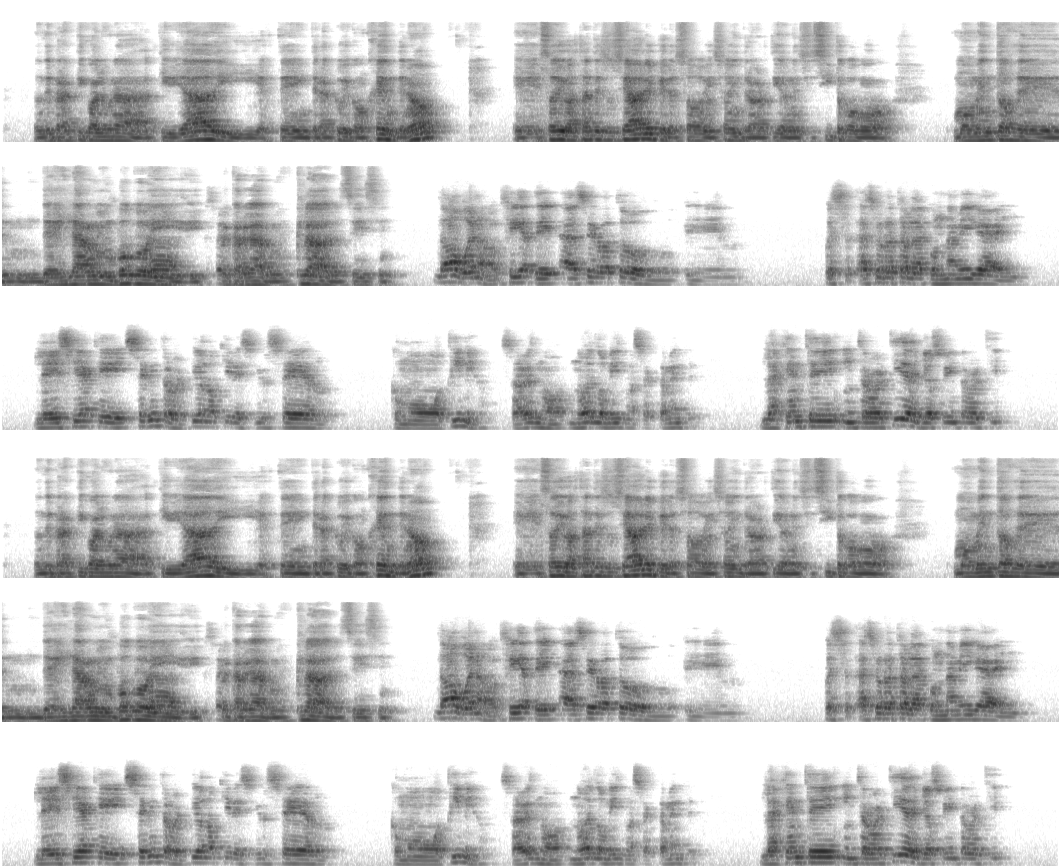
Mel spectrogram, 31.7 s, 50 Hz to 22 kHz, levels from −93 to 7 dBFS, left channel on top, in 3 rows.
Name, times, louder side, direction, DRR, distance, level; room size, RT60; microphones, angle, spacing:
voice 1, 0.3-4.3 5.1-8.9 9.5-14.4, equal, 10° left, 1.0 m, -21 dB
voice 2, 11.7-12.3 12.7-13.0 14.9-17.9 18.8-20.7 21.5-24.4 25.0-27.9 28.7-31.1, equal, 85° right, 1.4 m, -24 dB
3.0 x 2.3 x 2.9 m
head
